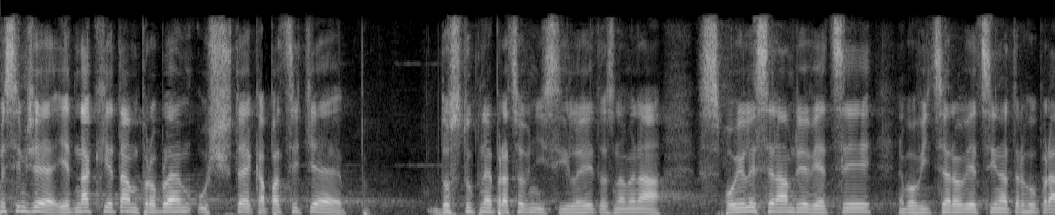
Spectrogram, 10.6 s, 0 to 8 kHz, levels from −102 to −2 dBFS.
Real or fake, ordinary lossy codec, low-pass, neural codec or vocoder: real; AAC, 48 kbps; 7.2 kHz; none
